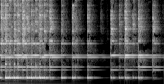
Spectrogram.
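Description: Saint Nicholas's bells jingle and clang in a rapid, irregular shaking rhythm, bright and metallic, with a steady ringing tone underneath; the jangling breaks into short bursts toward the end. No one speaks.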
